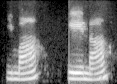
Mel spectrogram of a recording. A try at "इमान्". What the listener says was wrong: No, Iman. Nakara, I'm not able to hear Nakara. Are you saying Nakara at the end?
